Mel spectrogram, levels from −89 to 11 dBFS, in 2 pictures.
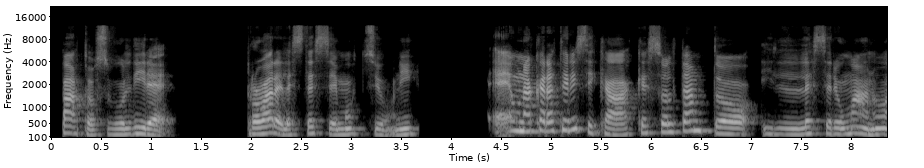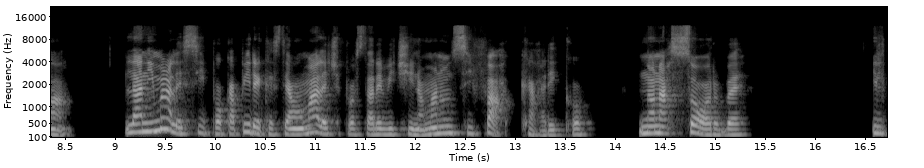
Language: Italian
